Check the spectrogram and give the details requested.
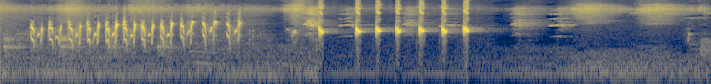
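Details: Female yellow-vented bulbul in breeding condition calling males, used as a lure: fast bubbling chatter, then six loud, sharp ringing chips spaced evenly about a fifth of a second apart.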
